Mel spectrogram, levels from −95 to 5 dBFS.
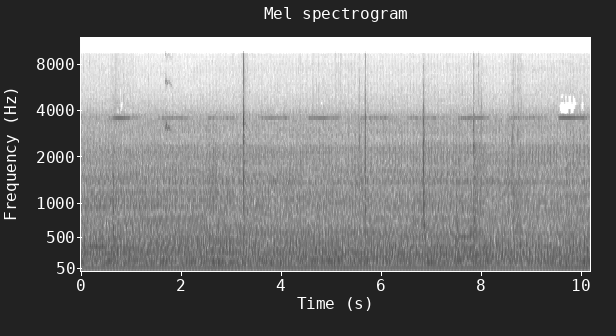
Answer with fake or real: real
